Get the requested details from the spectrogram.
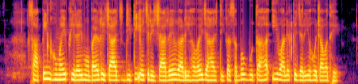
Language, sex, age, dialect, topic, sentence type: Chhattisgarhi, female, 31-35, Eastern, banking, statement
